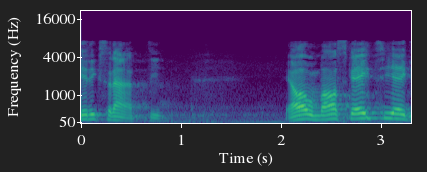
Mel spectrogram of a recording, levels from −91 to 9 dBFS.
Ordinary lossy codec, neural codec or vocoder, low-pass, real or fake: MP3, 48 kbps; codec, 16 kHz, 8 kbps, FunCodec, trained on LibriTTS, 25 frames a second; 7.2 kHz; fake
